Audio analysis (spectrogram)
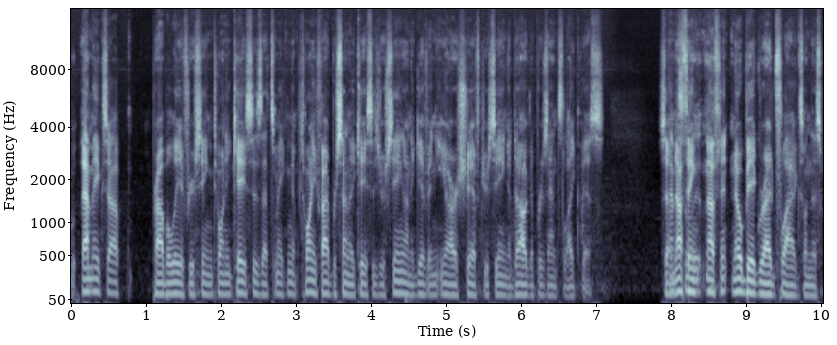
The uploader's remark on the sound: LIVE from NYVet.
